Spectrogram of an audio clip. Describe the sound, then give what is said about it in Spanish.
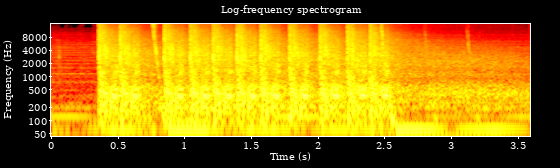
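A loud, rapid burst of gunfire, roughly a dozen shots fired in quick succession like an automatic weapon, followed by a brief fading echo. “Enseguida la voz de allá adentro dijo: amárrenlo y denle algo de beber hasta que se emborrache para que no le duelan los tiros.”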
